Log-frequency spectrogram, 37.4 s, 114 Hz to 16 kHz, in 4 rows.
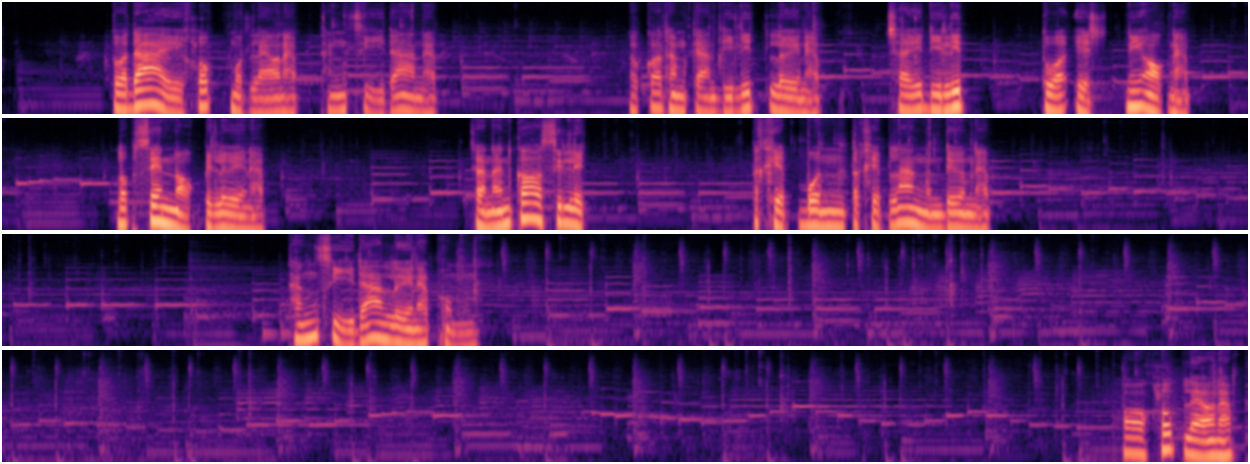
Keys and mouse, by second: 2.5-4.9 drag, 5.0-12.5 ctrl+drag, 6.7 Delete, 12.5 z, 13.5 middle click, 13.9 middle click, 14.4 z, 16.0 shift+z, 17.6-19.4 drag, 19.4 alt+shift+middle click, 19.5 alt+shift+click, 19.8 alt+shift+middle click, 19.9-22.7 alt+shift+drag, 24.4 z, 25.5 alt+shift+middle click, 25.9 z, 26.7 alt+shift+middle click, 31.6 z, 32.8 z, 33.6 alt+shift+click, 33.6 alt+shift+middle click, 33.6 alt+shift+right click, 34.4 alt+shift+z, 34.9 alt+shift+click, 34.9 alt+shift+middle click, 34.9 alt+shift+right click, 37.1 shift+z.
